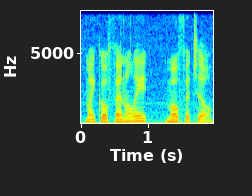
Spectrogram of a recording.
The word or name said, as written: mycophenolate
